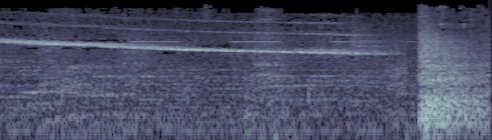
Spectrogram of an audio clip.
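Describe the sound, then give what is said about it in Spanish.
A thin high whine drifts downward over a steady background hum, then a Tesla Cybertruck loaded with fireworks explodes near the end at a hotel owned by Donald Trump in Las Vegas, a single loud blast that keeps roaring and crackling afterward. No voices. “Es la explosión del todoterreno de Tesla, un Cybertruck que estaba lleno de fuegos artificiales en un hotel propiedad de Donald Trump en Las Vegas.”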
